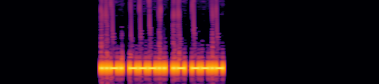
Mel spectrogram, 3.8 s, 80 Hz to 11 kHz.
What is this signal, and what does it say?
Morse code, heard as a keyed tone, about 53 wpm, 700 Hz. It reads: F8AQ
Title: DXCC-100 Call Signs - 4 Characters - 50wpm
